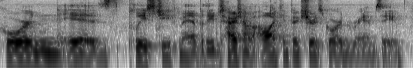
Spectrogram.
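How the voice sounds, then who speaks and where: A man's voice: lowish voice, steady tone, fairly quick. A man co-hosting a gaming podcast, chatting casually in a joking, rambling way. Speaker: podcast host.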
